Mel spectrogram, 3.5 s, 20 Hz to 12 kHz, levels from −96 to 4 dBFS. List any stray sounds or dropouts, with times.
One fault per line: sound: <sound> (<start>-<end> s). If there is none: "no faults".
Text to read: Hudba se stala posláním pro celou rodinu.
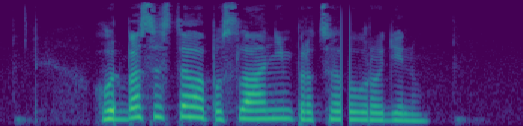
sound: dropout (2.3-2.3 s)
